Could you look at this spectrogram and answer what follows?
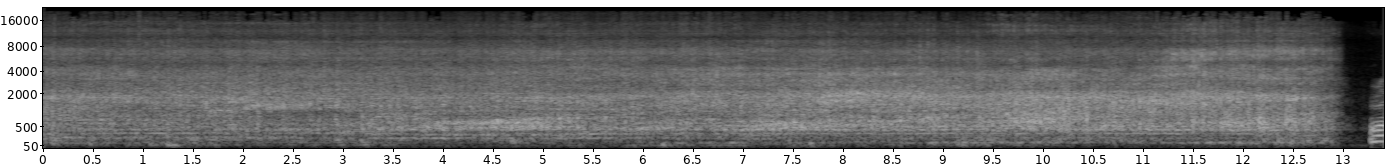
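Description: A Hornby R055 Class 4P 2-6-4T model locomotive in LMS maroon livery runs faster, with a continuous close whirring motor and wheel hum that holds steady before cutting off abruptly at the end.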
